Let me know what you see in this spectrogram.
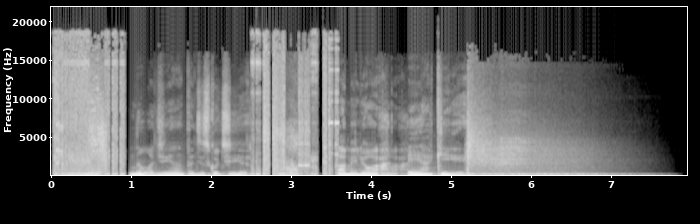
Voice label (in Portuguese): vinheta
